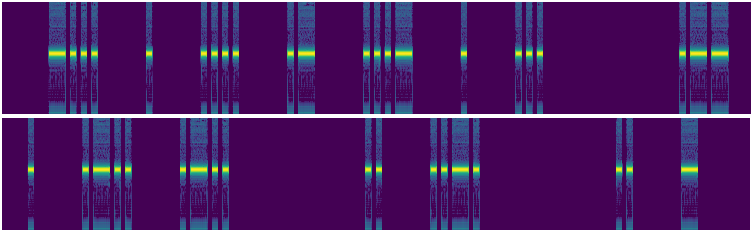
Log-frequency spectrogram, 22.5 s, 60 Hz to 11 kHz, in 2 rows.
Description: Morse code, heard as a keyed tone, about 15 wpm, spaced as for 8 wpm, 1000 Hz. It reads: BEHAVES WELL IF IT
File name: qotdfiles / 8wpm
